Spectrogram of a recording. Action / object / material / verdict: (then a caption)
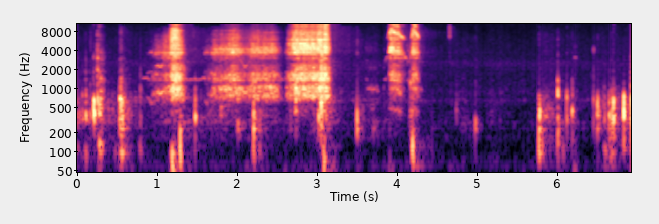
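tap / small plastic figurine night lamp / plastic / none. Long dark-painted nails tap and scratch a small glowing Buddha-shaped plastic night light held in both hands as its color changes. Quick, dry clicks alternate with longer bright, hissing scratches across the plastic surface, followed by a near-silent pause and a final flurry of light taps.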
